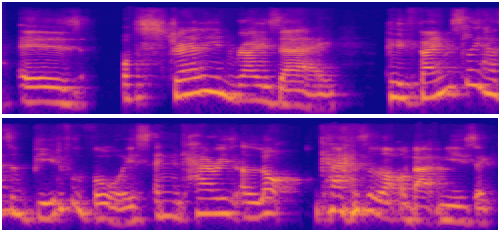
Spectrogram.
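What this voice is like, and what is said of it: Attempted Australian accent. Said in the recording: “I'm trying to do an Australian accent”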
